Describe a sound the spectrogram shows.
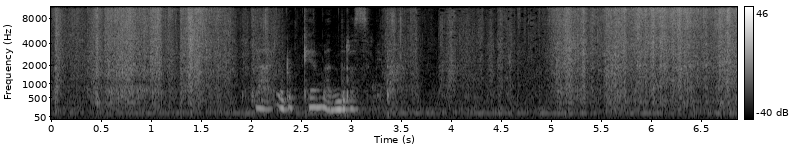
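Plastic gloves crinkle and rustle as hands press soft dough.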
